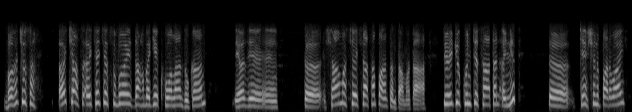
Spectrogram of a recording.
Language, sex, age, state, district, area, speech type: Kashmiri, male, 45-60, Jammu and Kashmir, Srinagar, rural, conversation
